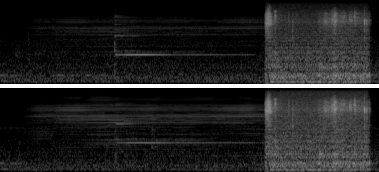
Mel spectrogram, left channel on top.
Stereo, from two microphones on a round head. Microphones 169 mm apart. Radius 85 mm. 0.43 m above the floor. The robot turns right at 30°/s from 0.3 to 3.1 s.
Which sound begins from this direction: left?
A chime, at 1.1 s.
